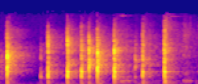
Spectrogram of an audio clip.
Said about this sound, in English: This is the special knock.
